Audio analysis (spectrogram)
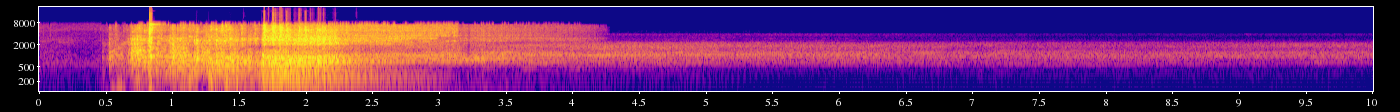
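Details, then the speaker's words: Pressure washer running off a buffer tank alongside a softwash system: starts on one pull, a loud burst, then settles to a steady, quiet idle at low throttle with no misfires; normal start and idle. "That's one pull baby. It's going to be a little bit loud."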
